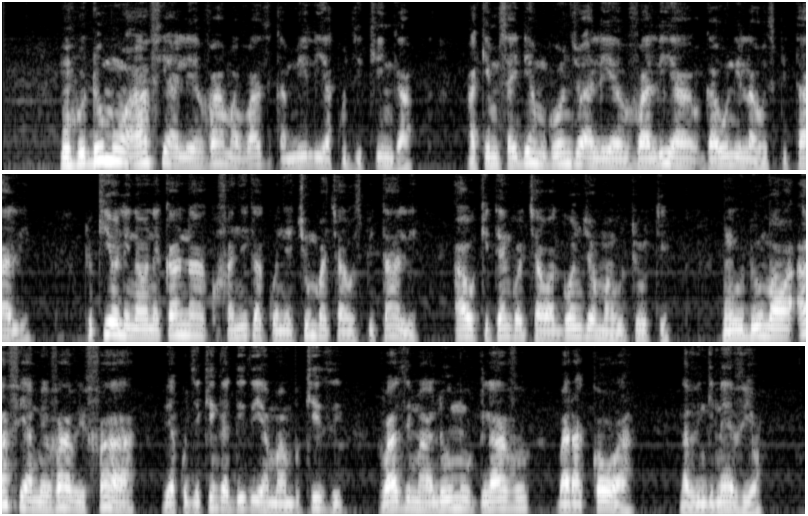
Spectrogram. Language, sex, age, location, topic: Swahili, male, 25-35, Nairobi, health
